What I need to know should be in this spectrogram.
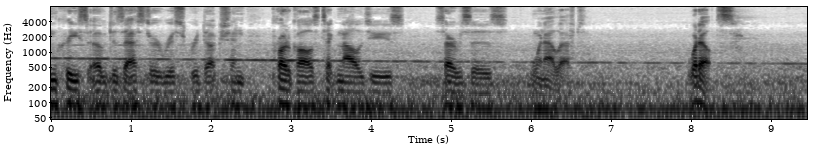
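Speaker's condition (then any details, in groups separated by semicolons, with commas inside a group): No condition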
